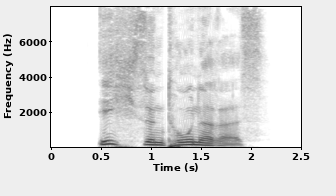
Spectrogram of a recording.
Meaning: strong/mixed nominative/accusative neuter singular comparative degree of ich-synton
- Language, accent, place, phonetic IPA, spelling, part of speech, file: German, Germany, Berlin, [ˈɪçzʏnˌtoːnəʁəs], ich-syntoneres, adjective, De-ich-syntoneres.ogg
